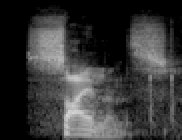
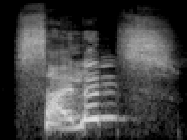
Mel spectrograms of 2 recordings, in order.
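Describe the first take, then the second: First: Put-on low, stern young master order; low stern command. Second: Much higher, slow, squeaky mock command; high squeaky try. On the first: Testing a low voice for the young master's order. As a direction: growl it like a cold boss. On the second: Streamer testing a squeaky voice for the young master. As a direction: try the order as a squeaky falsetto. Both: Shown as a demonstration. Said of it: "I can't do that voice".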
